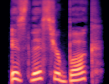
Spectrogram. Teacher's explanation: My voice rises on book. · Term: rising intonation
